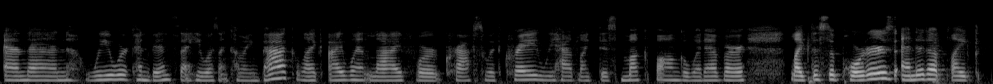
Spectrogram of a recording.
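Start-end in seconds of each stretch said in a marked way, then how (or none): none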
